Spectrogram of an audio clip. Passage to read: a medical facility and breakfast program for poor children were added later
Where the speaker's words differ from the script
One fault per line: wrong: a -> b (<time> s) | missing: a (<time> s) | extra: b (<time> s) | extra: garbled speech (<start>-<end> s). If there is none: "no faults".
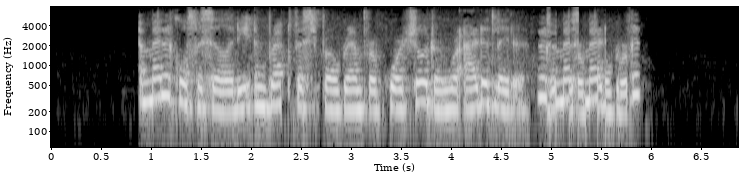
extra: garbled speech (4.9-5.9 s)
